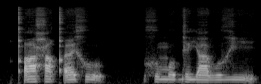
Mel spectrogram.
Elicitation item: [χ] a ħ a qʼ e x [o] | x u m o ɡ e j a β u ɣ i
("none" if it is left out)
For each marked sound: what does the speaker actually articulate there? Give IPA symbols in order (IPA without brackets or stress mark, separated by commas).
qʼ, u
